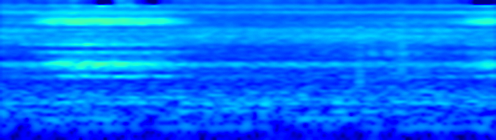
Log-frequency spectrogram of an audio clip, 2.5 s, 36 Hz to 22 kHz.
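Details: Steady hiss of continuous airflow with slight swells from a Trilogy Evo ventilator on CPAP 10 cmH2O, FiO2 54%, passive circuit with filter and exhalation port, delivering through a mask; CPAP airflow.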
